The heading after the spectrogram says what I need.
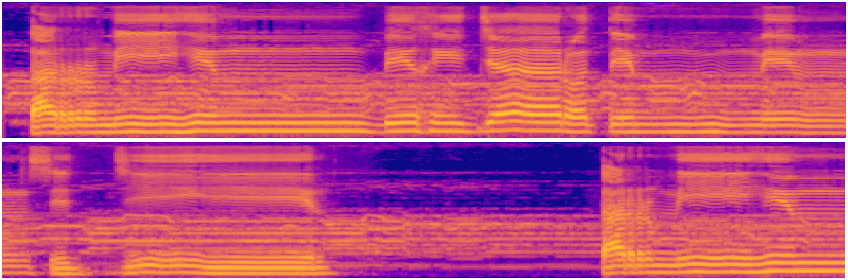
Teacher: pada mim sukun kali ini bertemu dengan huruf ba. Maka hukum bacaannya adalah ikhfa syafawi. Samar ya.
